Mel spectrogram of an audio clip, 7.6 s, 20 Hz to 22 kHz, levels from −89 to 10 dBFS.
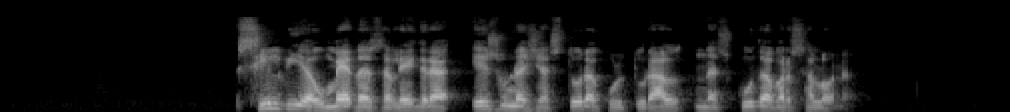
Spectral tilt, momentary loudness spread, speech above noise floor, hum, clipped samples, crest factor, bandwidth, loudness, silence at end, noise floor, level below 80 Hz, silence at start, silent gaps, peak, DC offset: -5 dB/octave; 14 LU; 61 dB; none; under 0.1%; 22 dB; 11.5 kHz; -26 LUFS; 1.25 s; -87 dBFS; -78 dBFS; 1.75 s; none; -6 dBFS; under 0.1%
